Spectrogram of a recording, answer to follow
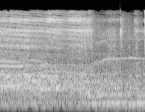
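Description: Live trance music played loud over a concert sound system, with a crowd cheering and whooping over it.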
